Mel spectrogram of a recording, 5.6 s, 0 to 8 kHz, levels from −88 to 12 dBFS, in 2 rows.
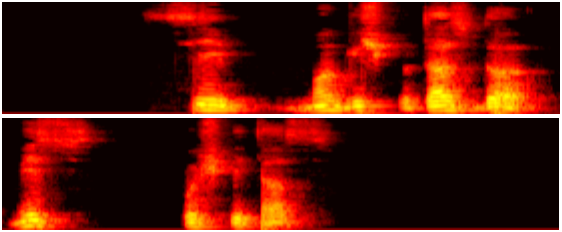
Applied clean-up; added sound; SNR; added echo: none; none; none; reverberation time 0.2 s.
